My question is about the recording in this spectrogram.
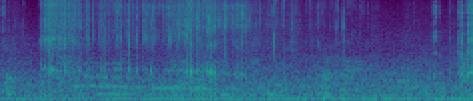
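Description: Crisp batter of a fried king prawn crunching and crackling as it is bitten and chewed close to the microphone, starting about half a second in.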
